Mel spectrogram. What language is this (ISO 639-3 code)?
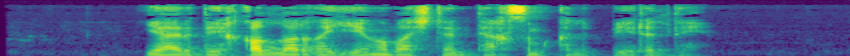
uig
